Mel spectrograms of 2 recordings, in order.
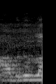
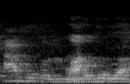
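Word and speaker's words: عبد الله: എന്ന് പക്ഷെ ചേർത്ത് ഉച്ചരിച്ചപ്പോൾ അബുദു അള്ളാ എന്ന് വിളിച്ചോ അബ്ദുള്ള എന്ന് വിളിച്ചുള്ള ഈ അലിഫ് എന്തായി മാറി ഹംസ് സൈലന്റ് ആയി എഴുത്തിലുണ്ട് ഉച്ചാരണത്തില ഇല്ല ഇല്ല അതങ്ങനെ ചിലപ്പോ എഴുതാനും അതില്ല എഴുതാനും എഴുതാനും അപ്പൊ എന്തായി അബ്ദുള്ള മനസിലായോ അബ്ദുള്ള എന്ന് പറയുമ്പോൾ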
